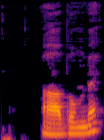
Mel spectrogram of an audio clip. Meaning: 1. an atom bomb (A-bomb) 2. abbreviation of atombombe
- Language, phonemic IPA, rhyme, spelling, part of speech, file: Norwegian Bokmål, /ˈɑːbʊmbə/, -ʊmbə, a-bombe, noun, NB - Pronunciation of Norwegian Bokmål «a-bombe».ogg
